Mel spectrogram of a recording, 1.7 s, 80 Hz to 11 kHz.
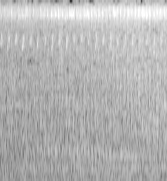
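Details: Peugeot 307 diesel at idle after its engine sensor was cleaned, not replaced: a steady, even idle with the usual soft clatter and no irregular knocking. It ran unevenly before the cleaning.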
